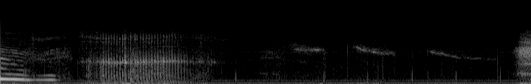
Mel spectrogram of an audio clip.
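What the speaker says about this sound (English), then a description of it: "Either stop snoring or cover your head with pillows." A cartoon character snores loudly through the nose in a few rasping, wheezy breaths, with scored background music and whistling tones running beneath.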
